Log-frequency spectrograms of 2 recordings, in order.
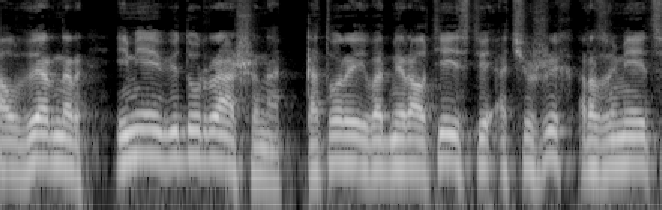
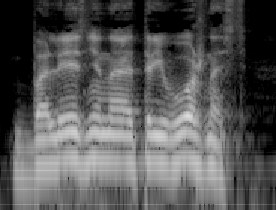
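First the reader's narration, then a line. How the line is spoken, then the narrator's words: Grim. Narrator (Russian): мрачно кивнул Вернер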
